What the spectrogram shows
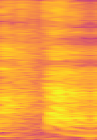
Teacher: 리을 기역 같은 경우는 기역으로 발음해야 되니까 정확한 발음은 막다란 말이야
